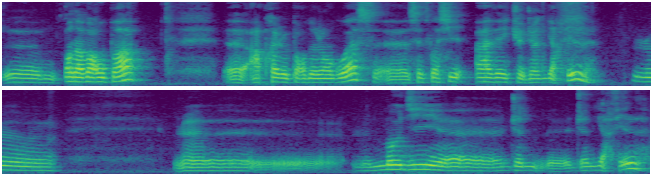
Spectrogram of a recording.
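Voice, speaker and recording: Slow, hesitant man reviewing to camera. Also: mid-range voice, sing-song, dark tone. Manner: hesitant, many fillers and restarts. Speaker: vlogger reviewing a book. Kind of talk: spontaneous face-camera review. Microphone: camera mic.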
